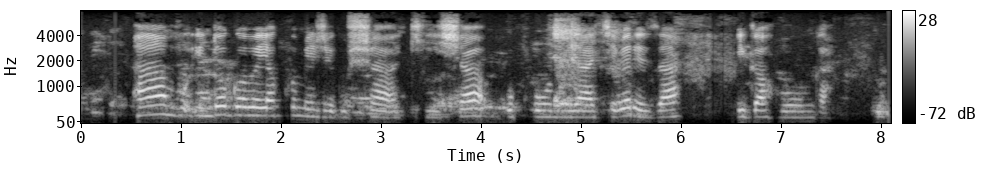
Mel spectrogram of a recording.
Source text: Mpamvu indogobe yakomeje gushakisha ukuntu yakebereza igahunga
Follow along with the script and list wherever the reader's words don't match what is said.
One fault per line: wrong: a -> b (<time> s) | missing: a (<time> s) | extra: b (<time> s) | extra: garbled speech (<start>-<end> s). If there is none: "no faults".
no faults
